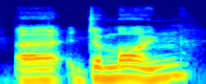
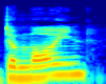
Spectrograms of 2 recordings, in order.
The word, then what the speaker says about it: Des Moines: Des Moines, is that how you say it? Des Moines.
